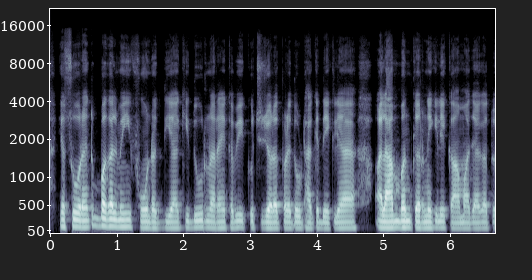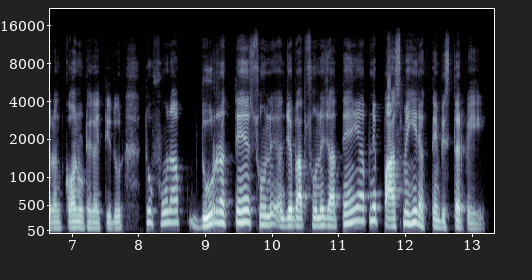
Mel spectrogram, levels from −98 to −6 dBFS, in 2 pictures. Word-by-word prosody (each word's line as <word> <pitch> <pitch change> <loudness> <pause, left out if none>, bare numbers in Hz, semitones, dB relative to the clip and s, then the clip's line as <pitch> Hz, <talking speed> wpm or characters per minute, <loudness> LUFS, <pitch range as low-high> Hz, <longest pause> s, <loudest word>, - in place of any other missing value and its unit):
या 125 - +2
सो 125 0 +1
रहे 115 0 +4
हैं - - -5
तो 145 - -6
बग़ल 130 -1 +5
में 120 - +1
ही 120 - 0
फ़ोन 105 -2 -2
रख 105 - 0
दिया, 105 0 -3
कि 100 +2 -8
दूर 110 +2 -2
न - - +1
रहें 105 0 -1
कभी 110 +2 -2
कुछ 105 -2 -10
ज़रूरत 100 0 +3
पड़े 100 0 0
तो 105 0 -1
उठा 100 0 -3
के 95 +2 -6
देख 100 0 -4
लिया, 100 0 +1 0.4
अलार्म 105 0 +6
बंद 110 -1 +4
करने 105 -1 +2
के 110 - -5
लिए 105 0 -1
काम 95 -1 -1
आ - - 0
जाएगा, 100 +1 -3
तुरंत 100 0 -6
कौन 105 +1 +1
उठेगा 100 0 -3
इतनी 100 +2 -7
दूर। 100 +2 -6 0.3
तो 200 - -1
फ़ोन 190 +2 -1
आप 200 0 -3 0.3
दूर 190 +7 +6
रखते 190 +2 -1
हैं 205 +1 +6
सोने 160 -6 -2
जब 140 0 +3
आप 135 - +3
सोने 140 0 +1
जाते 130 +3 -1
हैं 190 +3 +1
या 230 0 0
अपने 230 +2 0
पास 130 0 +3
में 185 - +3
ही 195 +3 +4
रखते 140 -5 -2
हैं 115 - -2
बिस्तर 110 -2 -1
पे 95 - -7
ही? 85 -2 -12
110 Hz, 265 wpm, -24 LUFS, 100-140 Hz, 0.4 s, अलार्म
